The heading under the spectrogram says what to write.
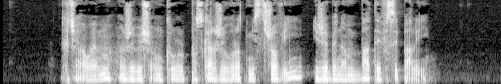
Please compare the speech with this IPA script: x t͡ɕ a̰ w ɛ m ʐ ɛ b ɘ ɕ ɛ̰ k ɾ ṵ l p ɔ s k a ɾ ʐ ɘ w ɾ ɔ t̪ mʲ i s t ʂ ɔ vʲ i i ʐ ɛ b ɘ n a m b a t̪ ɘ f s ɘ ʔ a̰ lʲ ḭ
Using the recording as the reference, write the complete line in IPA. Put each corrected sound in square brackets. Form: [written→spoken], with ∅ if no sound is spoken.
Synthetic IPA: x t͡ɕ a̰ w ɛ m ʐ ɛ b ɘ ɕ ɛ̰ k ɾ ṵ l p ɔ s k a ɾ ʐ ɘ w ɾ ɔ t̪ mʲ i s t ʂ ɔ vʲ i i ʐ ɛ b ɘ n a m b a t̪ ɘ f s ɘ [ʔ→p] a̰ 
